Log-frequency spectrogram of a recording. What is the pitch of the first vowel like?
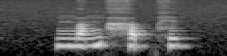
rising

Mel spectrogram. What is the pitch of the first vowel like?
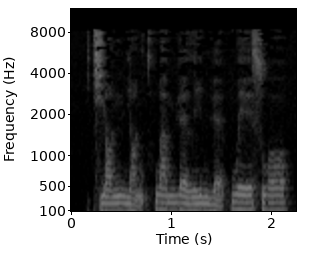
rising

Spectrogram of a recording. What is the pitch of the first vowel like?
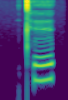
rising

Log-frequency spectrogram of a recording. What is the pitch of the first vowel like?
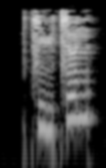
low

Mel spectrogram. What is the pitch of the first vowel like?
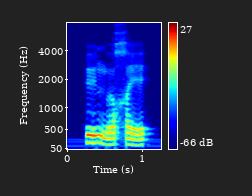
high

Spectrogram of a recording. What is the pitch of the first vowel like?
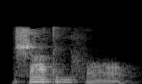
high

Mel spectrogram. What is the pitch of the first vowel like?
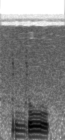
falling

